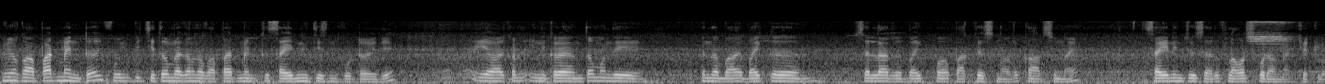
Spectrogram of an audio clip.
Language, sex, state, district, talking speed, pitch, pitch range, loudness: Telugu, male, Andhra Pradesh, Guntur, 145 wpm, 145 Hz, 135-150 Hz, -21 LUFS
